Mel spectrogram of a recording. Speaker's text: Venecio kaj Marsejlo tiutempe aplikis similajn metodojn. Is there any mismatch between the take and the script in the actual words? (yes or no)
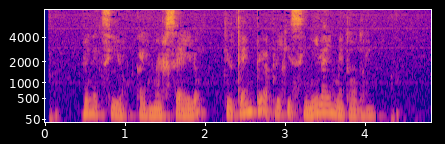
no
